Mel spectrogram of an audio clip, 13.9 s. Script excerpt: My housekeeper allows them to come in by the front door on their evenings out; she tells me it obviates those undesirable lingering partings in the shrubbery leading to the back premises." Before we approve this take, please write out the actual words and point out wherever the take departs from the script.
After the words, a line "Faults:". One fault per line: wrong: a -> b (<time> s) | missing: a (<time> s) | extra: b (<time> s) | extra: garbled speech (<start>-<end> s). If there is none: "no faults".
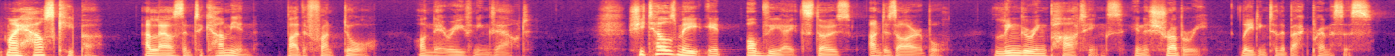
My housekeeper allows them to come in by the front door on their evenings out; she tells me it obviates those undesirable lingering partings in the shrubbery leading to the back premises."
Faults:
no faults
